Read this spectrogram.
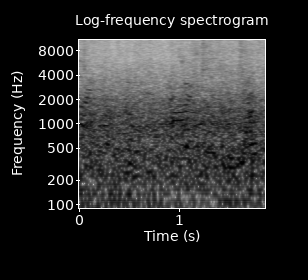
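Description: A wheeled suitcase rolls over paving.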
